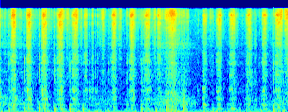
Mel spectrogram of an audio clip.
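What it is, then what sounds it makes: Pencil shading on paper. A lavender colored pencil scratches shading strokes across a white paper sheet. Quick, irregular rasping strokes come about three per second, each a brief bright scratchy burst over a soft low rumble. The strokes run continuously at a quiet, steady level.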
